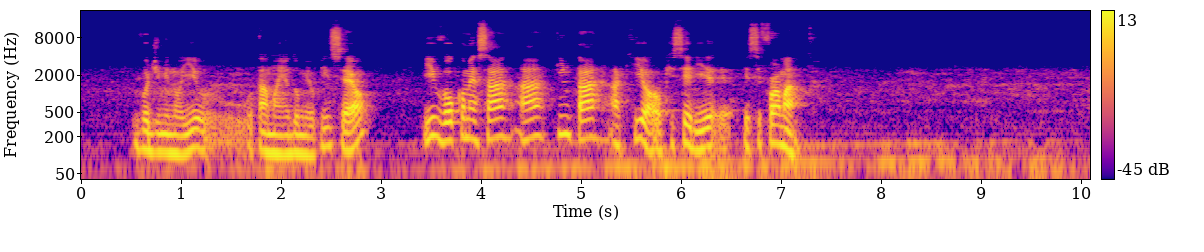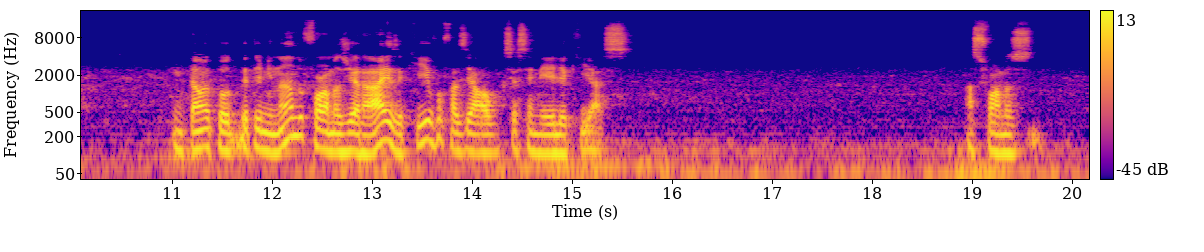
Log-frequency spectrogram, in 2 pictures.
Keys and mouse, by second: 3.1 click, 3.8 click, 4.7 click, 5.4 click, 5.8 click, 6.4 click, 6.6 click, 7.1 click, 7.6 click, 8.3 click, 8.7 ctrl+middle click, 9.6 click, 10.0 click, 11.1 f, 11.8 click, 12.4 click, 12.7 click, 13.1 click, 13.5 click, 13.9 click, 14.4 click, 14.9 click, 15.3 click, 15.6 click, 15.8 click, 16.1 click, 16.4 click, 17.2 click, 17.6 click, 18.2 click, 18.5 click, 18.9 click, 19.8 click.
